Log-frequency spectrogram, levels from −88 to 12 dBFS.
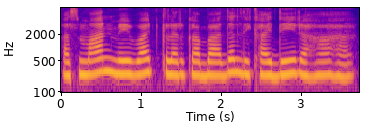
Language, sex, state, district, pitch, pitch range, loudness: Hindi, female, Jharkhand, Palamu, 245 Hz, 235-255 Hz, -11 LUFS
